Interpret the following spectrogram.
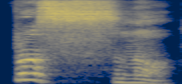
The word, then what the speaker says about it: প্রশ্ন: এই যে তালবসের সাথে ন আছে। তাইলে এটার উচ্চারণ কি? প্রশ্ন না এটার উচ্চারণ হবে প্রশ্ন। এই যে স আছে কিন্তু উচ্চারণ হচ্ছে ইংরেজি এস এর মত।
